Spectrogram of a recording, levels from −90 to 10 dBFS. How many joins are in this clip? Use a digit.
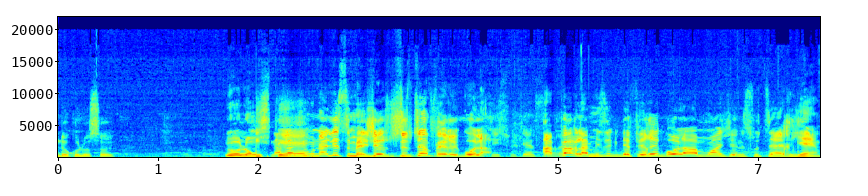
1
